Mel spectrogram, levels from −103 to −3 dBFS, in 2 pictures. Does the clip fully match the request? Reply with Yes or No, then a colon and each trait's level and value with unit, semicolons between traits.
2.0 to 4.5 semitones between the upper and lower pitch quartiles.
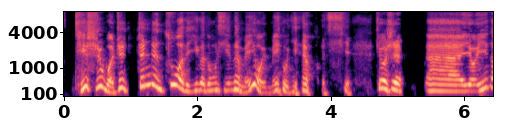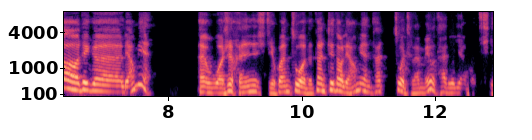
No: average, 5.2 semitones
